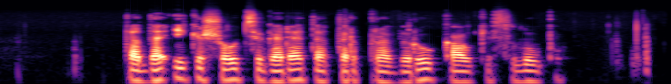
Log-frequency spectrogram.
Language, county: Lithuanian, Vilnius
